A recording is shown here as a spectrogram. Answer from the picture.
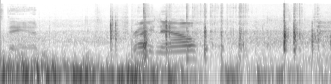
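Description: A man speaking, over a low rumble that drops away about one and a half seconds in.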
